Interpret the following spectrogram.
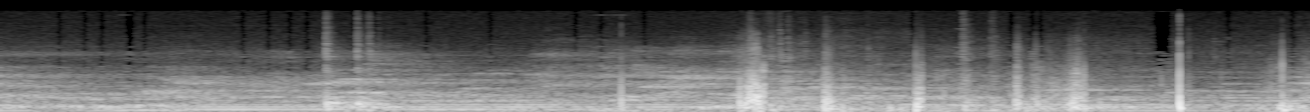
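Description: Irregular light taps and knocks from a loose piece at an HVAC intake louver flapping in the inrushing cold air, over a steady low hum. The piece is, as the owner guesses, one that should be tied down and is not.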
